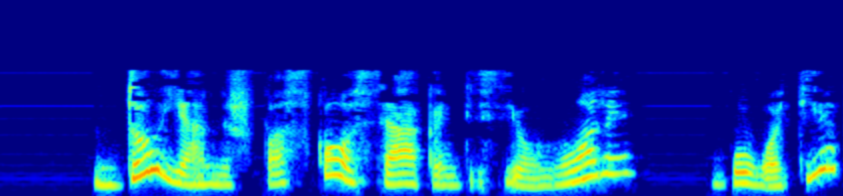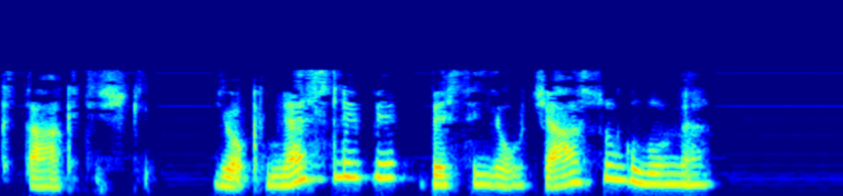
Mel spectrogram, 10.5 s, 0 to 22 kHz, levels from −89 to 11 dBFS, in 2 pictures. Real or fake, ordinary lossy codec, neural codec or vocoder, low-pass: fake; MP3, 24 kbps; vocoder, 22.05 kHz, 80 mel bands, HiFi-GAN; 7.2 kHz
